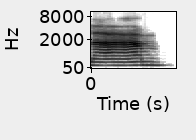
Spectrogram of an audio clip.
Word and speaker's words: lamb: digraphs so things like in lamb the b on the end you don't actually pronounce um we talk about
